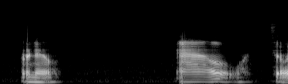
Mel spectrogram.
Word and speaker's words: Ao: Ao. So it's like, I don't know how you pronounce that. It's A-O. It's like owl instead of owie.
